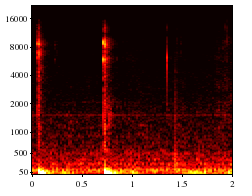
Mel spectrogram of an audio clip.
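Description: Faint clicks from a computer being operated, most likely advancing the slide. Two sharp clicks come about two-thirds of a second apart, then a softer tick, with near silence around them.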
